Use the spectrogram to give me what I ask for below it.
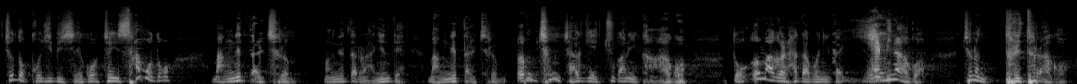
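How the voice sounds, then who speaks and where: A middle-aged man preaching a sermon as a missionary, swinging from hushed whispers to loud calls, having the congregation repeat lines, and acting out his own tearful prayers. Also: medium pitch, very animated, normal speed, husky.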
